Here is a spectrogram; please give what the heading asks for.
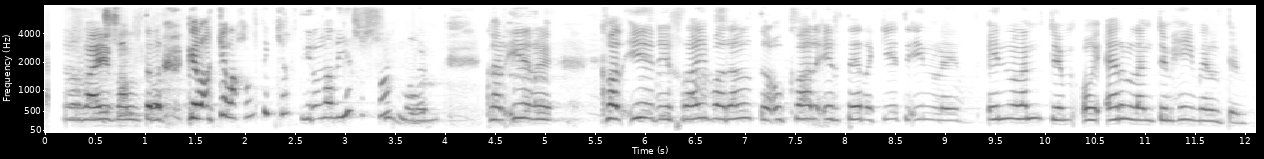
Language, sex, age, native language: Icelandic, female, 18-19, Icelandic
